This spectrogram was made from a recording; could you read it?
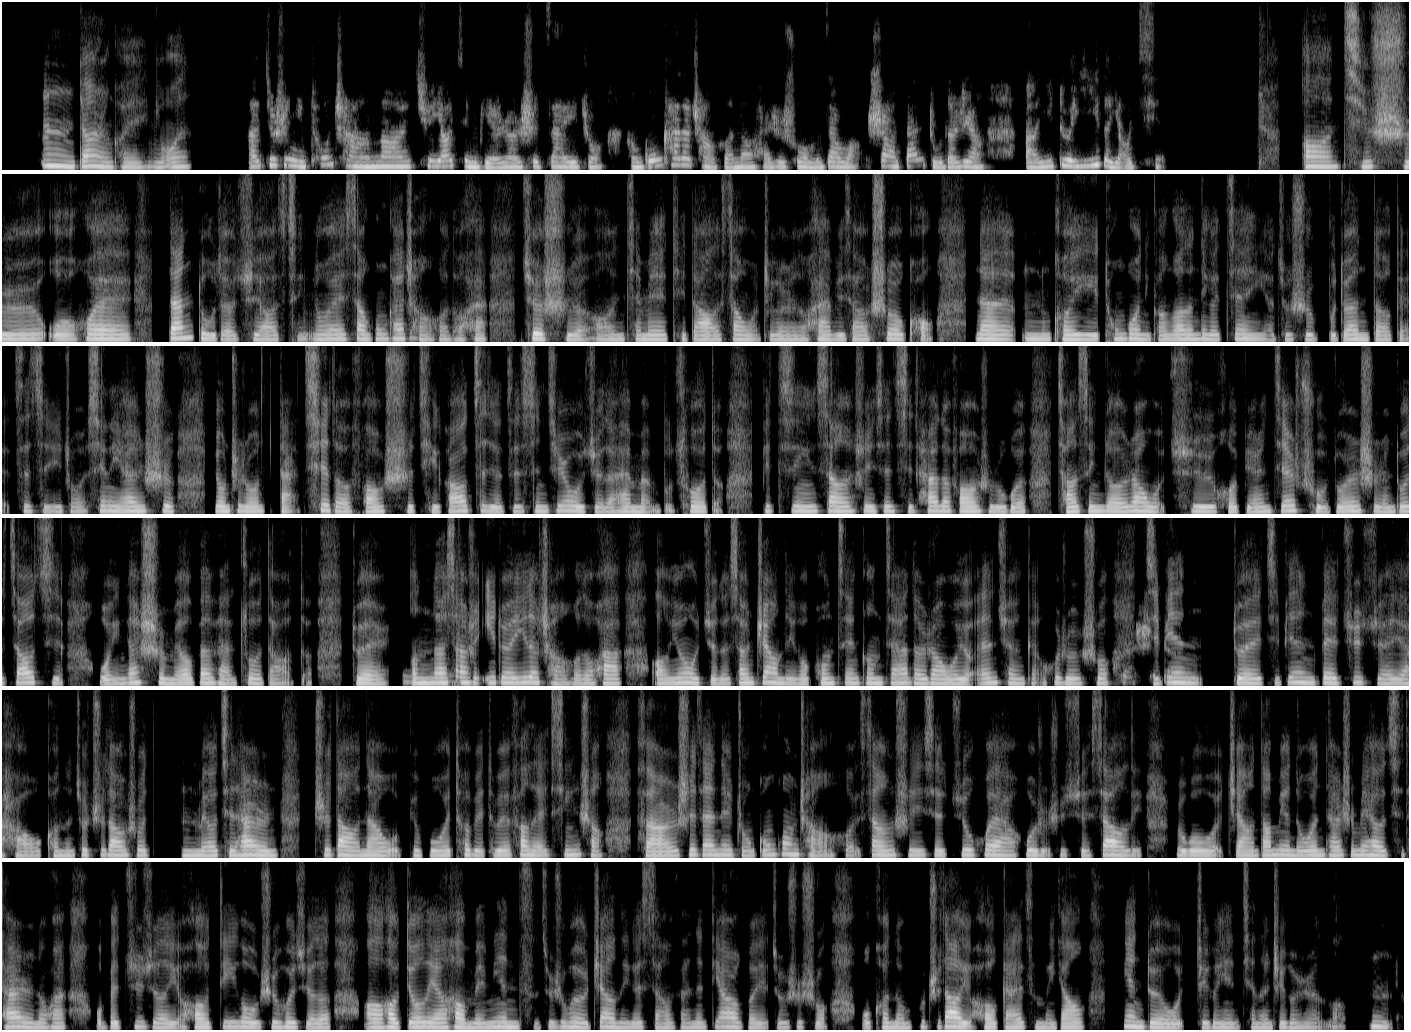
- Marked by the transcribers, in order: other background noise
- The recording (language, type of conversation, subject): Chinese, advice, 你因为害怕被拒绝而不敢主动社交或约会吗？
